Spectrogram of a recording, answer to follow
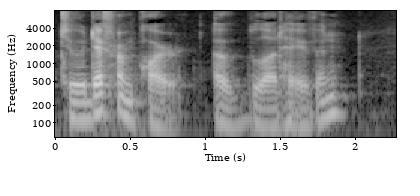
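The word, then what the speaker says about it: Blüdhaven: a different part of bloodhaven i actually think it's pronounced bloodhaven uh because of the double dots above the u but um uh he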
